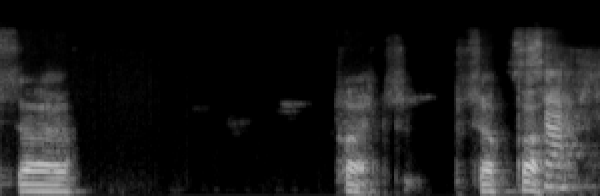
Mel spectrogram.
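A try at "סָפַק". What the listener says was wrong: Sapak. Sapak. Can you see that's a kuf?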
